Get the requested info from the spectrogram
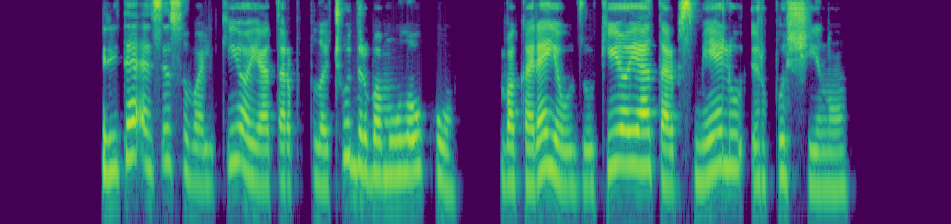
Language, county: Lithuanian, Kaunas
